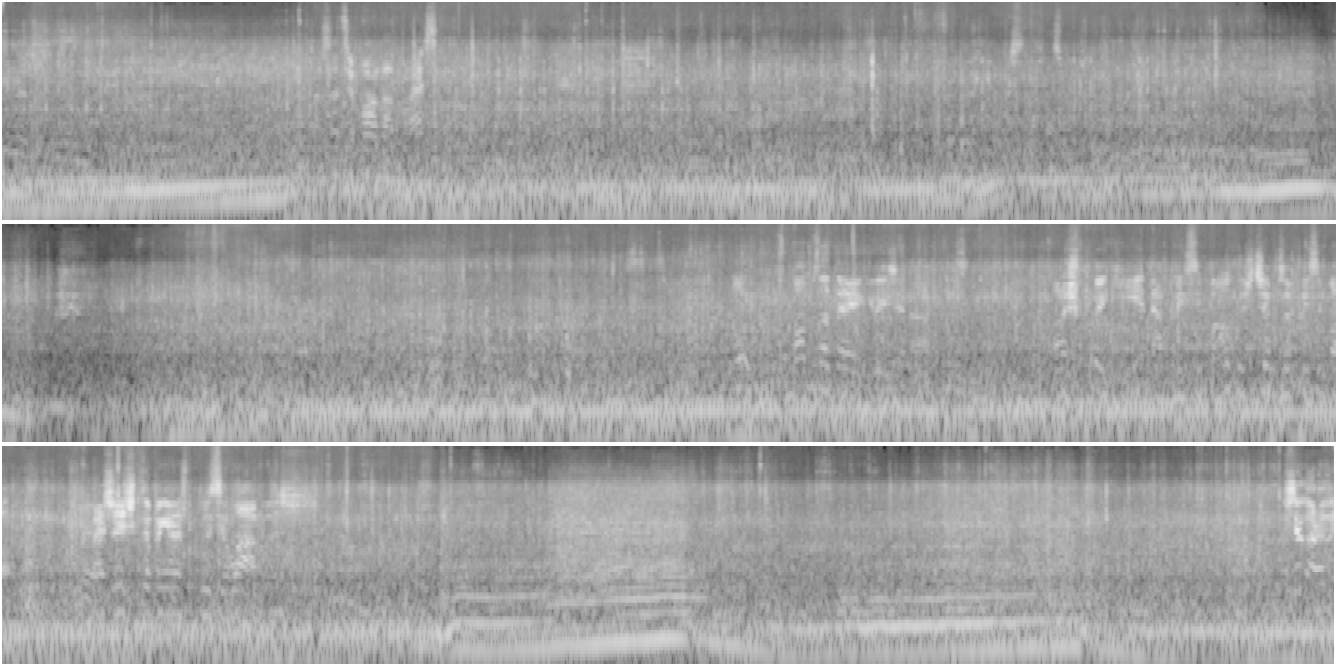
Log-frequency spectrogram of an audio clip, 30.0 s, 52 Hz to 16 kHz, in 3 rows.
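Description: Fiat Punto 75 ELX's 1.2-litre four-cylinder petrol engine running through an exhaust with the mufflers removed, loud inside the cabin while driving. The exhaust drone rises in pitch as the car accelerates, drops briefly just after ten seconds in as the throttle is lifted, then builds again later on.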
